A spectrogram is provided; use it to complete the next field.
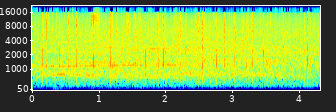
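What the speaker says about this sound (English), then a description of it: "so we can give you a round of applause?" A crowd at a graduation ceremony claps continuously, with dense, steady applause throughout and no voices standing out.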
